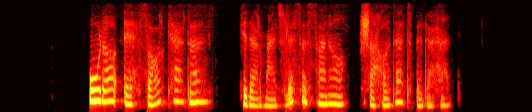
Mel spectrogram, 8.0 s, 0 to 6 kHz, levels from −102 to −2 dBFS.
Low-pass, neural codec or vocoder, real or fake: 5.4 kHz; none; real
